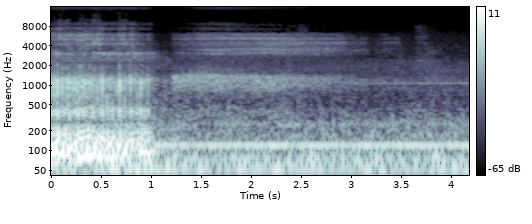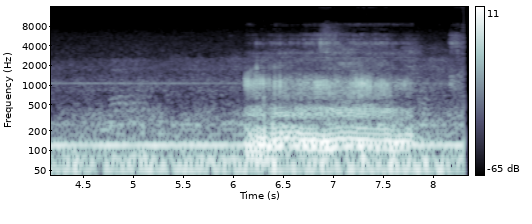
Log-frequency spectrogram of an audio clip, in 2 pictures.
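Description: Loud, rough, rattling snores in long bursts from a sleeping dog, with a quieter stretch between.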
